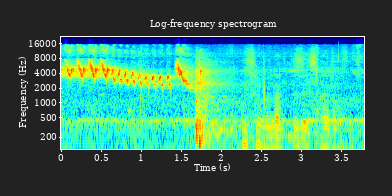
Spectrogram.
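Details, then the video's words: Small bird singing in the morning: a fast, high trill falling in pitch with a rising flourish at the end, followed by a low human voice in the background. "Таңкы чымчык сайроосу"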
